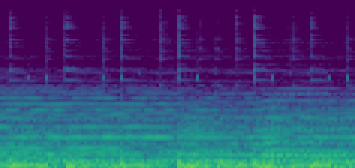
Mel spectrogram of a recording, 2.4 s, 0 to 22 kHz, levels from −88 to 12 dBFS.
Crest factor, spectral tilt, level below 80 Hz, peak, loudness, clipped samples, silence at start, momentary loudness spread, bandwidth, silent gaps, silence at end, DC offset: 12 dB; -10 dB/octave; -20 dBFS; -4 dBFS; -20 LUFS; under 0.1%; 0 s; 3 LU; 4.1 kHz; none; 0 s; under 0.1%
